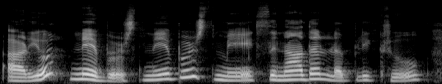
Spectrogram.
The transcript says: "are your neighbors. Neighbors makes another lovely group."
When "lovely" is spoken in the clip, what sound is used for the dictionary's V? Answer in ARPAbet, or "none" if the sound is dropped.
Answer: B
